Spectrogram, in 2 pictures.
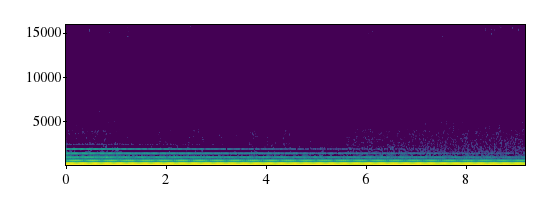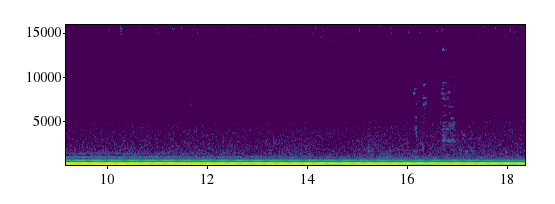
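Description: A large singing bowl struck once, its deep tone ringing on and slowly fading, the loudness wavering in a slow, regular pulse about every second and a half.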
